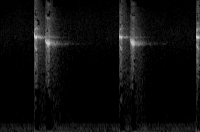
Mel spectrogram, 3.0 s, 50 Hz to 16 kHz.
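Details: Parva goldfinch recorded in 2015 repeats crisp, high double-note chirps. Two full pairs come about a second apart, and a third starts at the end. The background is quiet.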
